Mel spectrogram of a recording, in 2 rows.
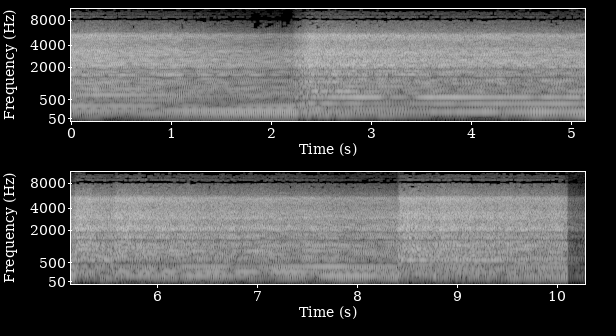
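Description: Distorted electric guitar track playing held chords that change about every three seconds, heard first unprocessed and then through a surgical EQ with narrow notches cutting harsh ringing frequencies around 3 kHz and 5 kHz to make it sound cleaner.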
